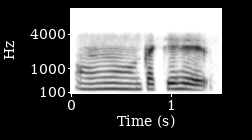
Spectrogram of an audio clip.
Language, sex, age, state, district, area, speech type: Assamese, female, 18-30, Assam, Charaideo, rural, conversation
